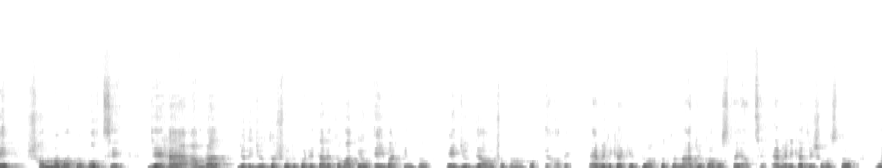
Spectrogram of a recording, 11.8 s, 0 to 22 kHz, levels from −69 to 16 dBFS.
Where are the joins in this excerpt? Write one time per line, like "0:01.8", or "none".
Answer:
0:07.7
